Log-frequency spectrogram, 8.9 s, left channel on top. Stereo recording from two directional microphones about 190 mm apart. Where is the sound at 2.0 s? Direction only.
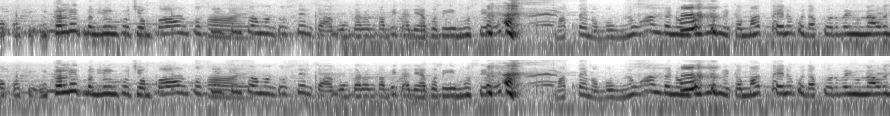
55° left (ahead or behind).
